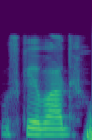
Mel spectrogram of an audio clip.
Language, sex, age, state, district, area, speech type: Urdu, female, 60+, Bihar, Khagaria, rural, spontaneous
